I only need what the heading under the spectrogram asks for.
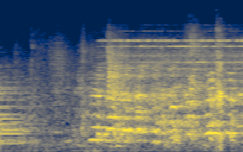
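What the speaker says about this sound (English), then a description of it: "And the phone rang again." A telephone rings with a bright, trilling tone partway through, heard alongside voices and light laughter in an indoor scene.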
